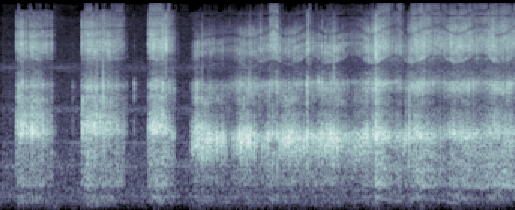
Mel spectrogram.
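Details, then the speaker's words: Ceiling fan restarting after a power-failure stop: dry old grease in the motor bearings gives rough grinding and squealing bursts, then a steady growl. Oiling only quieted it for a couple of weeks. "they make a racket and on top of that when you're not making a racket you can always hear the bearings just growling in there"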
